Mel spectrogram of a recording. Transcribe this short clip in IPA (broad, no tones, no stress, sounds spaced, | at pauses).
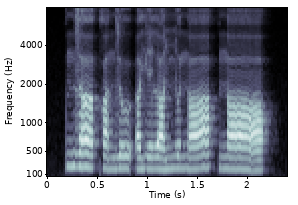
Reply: n z ʌː k ɒ n z uː ʔ ʌ j i l ɒ ɲ u n ɒː | n ɒː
